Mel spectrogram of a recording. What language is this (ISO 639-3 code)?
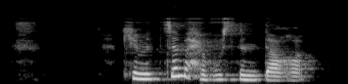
kab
